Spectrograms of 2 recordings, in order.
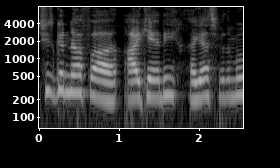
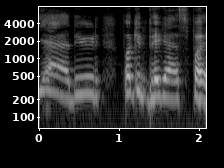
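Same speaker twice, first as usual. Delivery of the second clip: normal talking voice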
